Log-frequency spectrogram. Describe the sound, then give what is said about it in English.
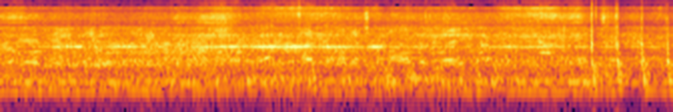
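A propeller aircraft engine drones steadily and loudly, with a throbbing, drum-like pulse and a buzzing harmonic hum that never lets up. An indistinct voice is faintly buried beneath it. “It's like a drum beat.”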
